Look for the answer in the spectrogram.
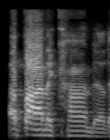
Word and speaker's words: Abanikanda: Um, uh, keep, I always pronounce this guy's name wrong. I, I mentioned him last name. Uh, my sleeper is the running back from Pittsburgh. Um, Israel Abanikanda. Abanikanda, that's what it is.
